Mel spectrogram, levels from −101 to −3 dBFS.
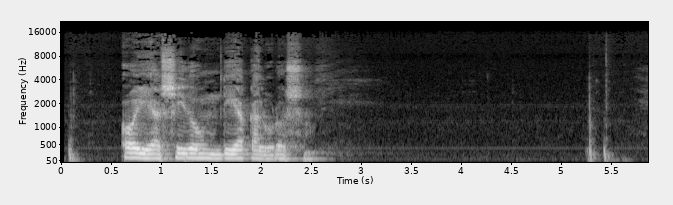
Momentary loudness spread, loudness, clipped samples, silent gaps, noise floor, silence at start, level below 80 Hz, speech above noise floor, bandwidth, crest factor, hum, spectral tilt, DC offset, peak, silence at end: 24 LU; -19 LUFS; under 0.1%; none; -68 dBFS; 0.05 s; -56 dBFS; 50 dB; 16 kHz; 18 dB; none; -5 dB/octave; under 0.1%; -6 dBFS; 0.4 s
